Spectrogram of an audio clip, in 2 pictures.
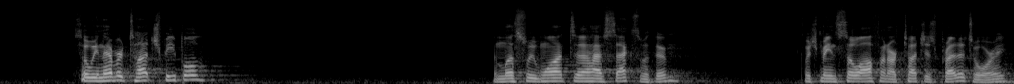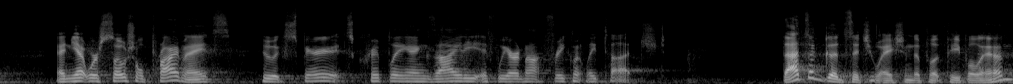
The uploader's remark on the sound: LIVE in Orange, CA. This episode was recorded at Chapman University in Orange, CA. The questions are unscreened and the answers are unrehearsed.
